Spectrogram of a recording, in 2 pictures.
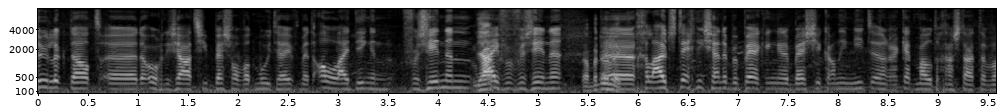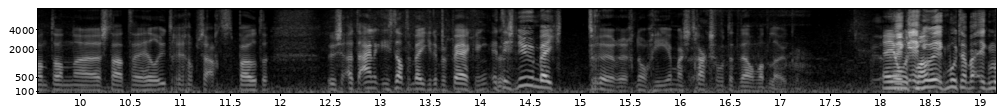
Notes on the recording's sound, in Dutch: Motorbeurs Utrecht Special! Live opgenomen op Motorbeurs Utrecht 2024.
